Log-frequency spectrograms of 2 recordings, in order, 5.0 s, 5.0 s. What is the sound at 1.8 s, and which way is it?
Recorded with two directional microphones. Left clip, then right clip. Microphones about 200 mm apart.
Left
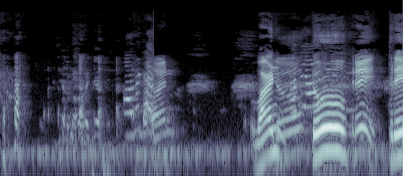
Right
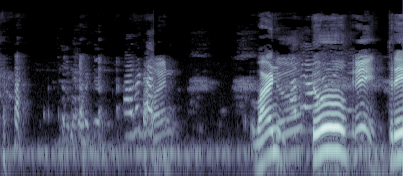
Speech, 40° left (ahead or behind).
